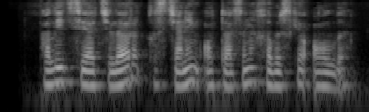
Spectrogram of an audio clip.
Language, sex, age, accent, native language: Uzbek, male, 18-24, Farg'ona, Uzbek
